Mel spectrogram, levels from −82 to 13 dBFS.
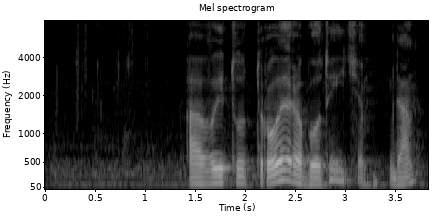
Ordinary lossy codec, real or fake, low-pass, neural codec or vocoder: none; fake; none; codec, 16 kHz, 16 kbps, FreqCodec, larger model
